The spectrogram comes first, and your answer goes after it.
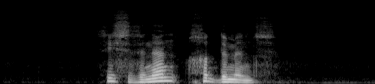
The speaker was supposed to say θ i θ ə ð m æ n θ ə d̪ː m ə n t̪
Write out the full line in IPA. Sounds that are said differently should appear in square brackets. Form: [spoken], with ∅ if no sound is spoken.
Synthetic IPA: θ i [s] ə ð [n] æ n [χ] ə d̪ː m ə n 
